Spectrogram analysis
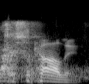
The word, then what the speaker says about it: Schallen: Schallen. O H é mudo.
